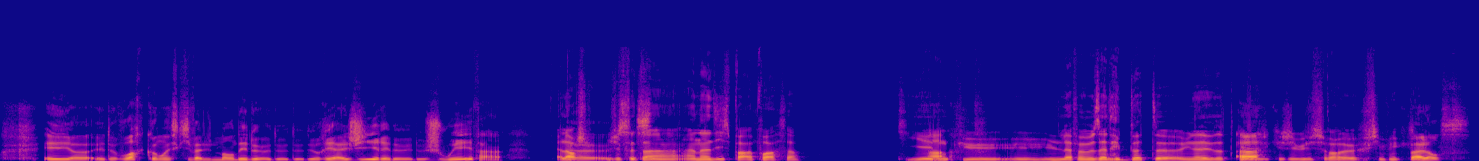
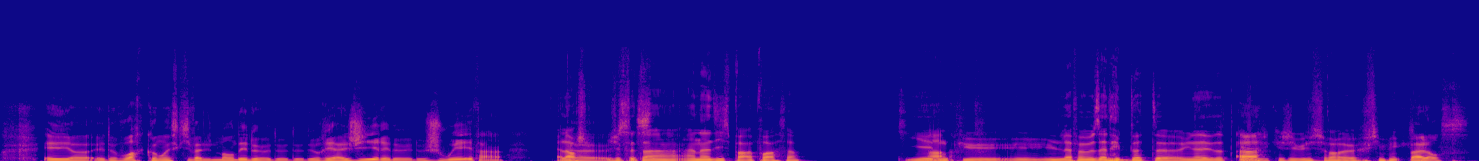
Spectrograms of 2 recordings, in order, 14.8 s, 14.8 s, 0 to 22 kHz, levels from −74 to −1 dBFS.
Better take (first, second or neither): second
